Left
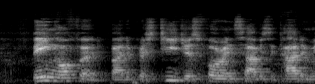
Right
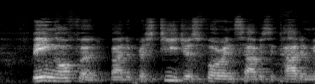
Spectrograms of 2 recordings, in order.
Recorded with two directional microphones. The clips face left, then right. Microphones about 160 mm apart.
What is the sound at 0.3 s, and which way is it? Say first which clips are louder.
A man's voice: right 7 dB; 60° right (ahead or behind).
